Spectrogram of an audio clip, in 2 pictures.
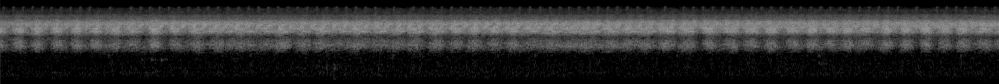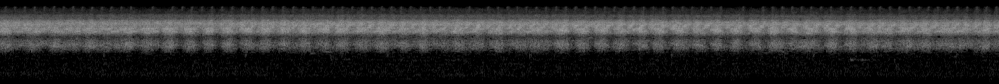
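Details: Continuous cicada chorus, an intense high shimmering buzz with fast regular pulsing, holding even strength over twenty seconds.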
